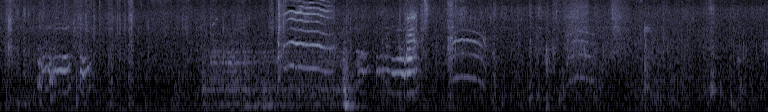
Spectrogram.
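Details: Baby kittens making cute noises indoors: a chorus of thin, high, rising-then-falling mews from several kittens, some overlapping, with one sharp squeal and thumping handling sounds over a constant low hum.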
